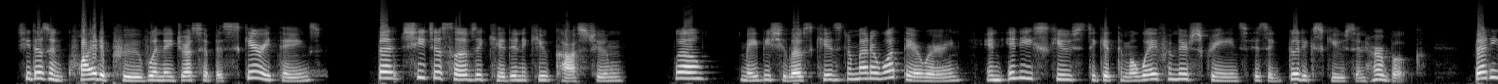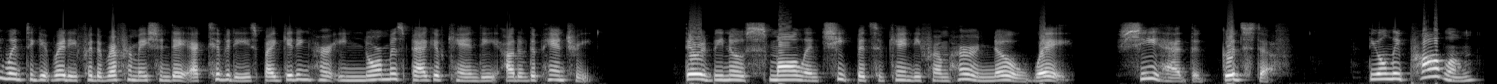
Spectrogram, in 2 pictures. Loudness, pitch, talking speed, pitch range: -13 LUFS, 205 Hz, 185 wpm, 180-245 Hz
